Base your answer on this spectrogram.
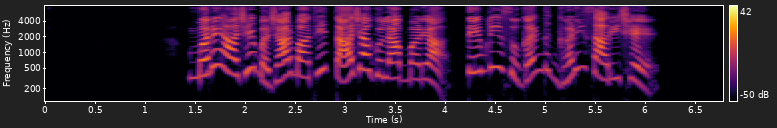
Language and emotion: Gujarati, happy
